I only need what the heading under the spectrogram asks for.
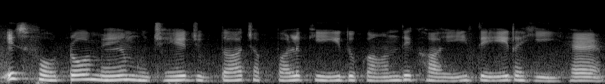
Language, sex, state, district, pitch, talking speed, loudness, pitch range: Hindi, female, Madhya Pradesh, Katni, 190 Hz, 120 wpm, -19 LUFS, 180-200 Hz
